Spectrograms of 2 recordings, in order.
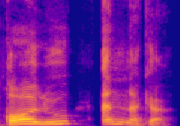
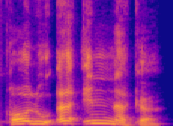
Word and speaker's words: أئنك: Okay, you said, let's see, you said قالوا أنك. It's قالوا أئنك.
